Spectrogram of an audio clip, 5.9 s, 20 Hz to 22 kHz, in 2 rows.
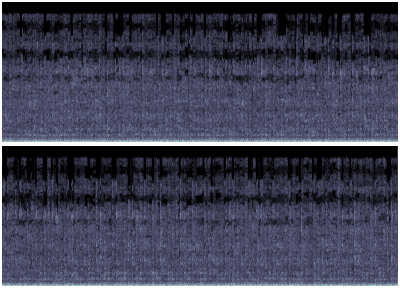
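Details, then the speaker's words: Truck engine with mechanical DOD delete but DOD still active in the tune, before DOD removal: lumpy, loping idle with hollow note, sounding like a four-cylinder, running on two cylinders per bank; DOD suspected of causing the misfire. "So, and it sounds like a fucking 4-cylinder when you start it up."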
